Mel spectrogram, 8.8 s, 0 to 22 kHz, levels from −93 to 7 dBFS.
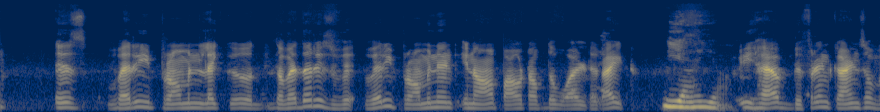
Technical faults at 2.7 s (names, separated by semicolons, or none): echo leak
